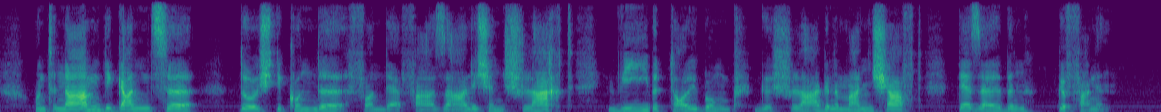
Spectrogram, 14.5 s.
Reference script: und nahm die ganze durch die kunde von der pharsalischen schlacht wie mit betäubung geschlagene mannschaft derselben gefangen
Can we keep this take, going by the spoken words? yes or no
no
